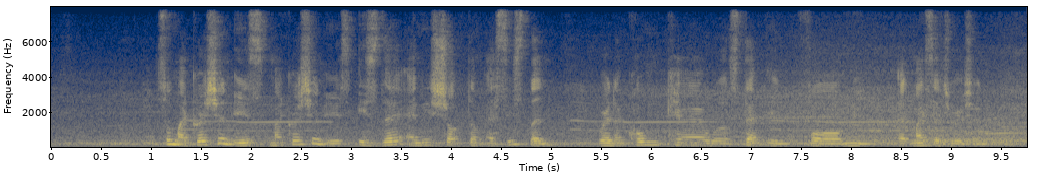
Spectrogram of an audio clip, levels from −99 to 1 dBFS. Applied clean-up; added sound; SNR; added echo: none; Wind instrument, woodwind instrument; 18 dB; none.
